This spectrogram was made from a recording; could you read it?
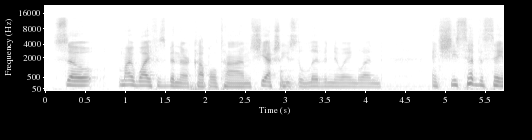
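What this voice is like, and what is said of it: Usual voice. Nothing is said of it.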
